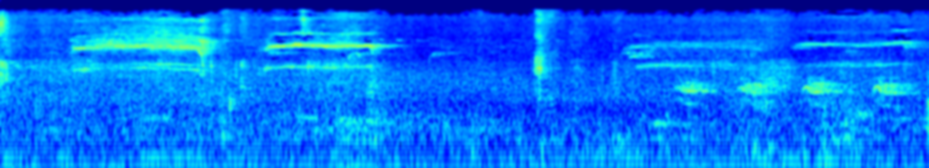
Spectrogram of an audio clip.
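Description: Birds calling: two drawn-out high calls in the first three seconds, then more high calls near the end along with a run of four short lower notes, about two a second. A single sharp click sounds about four seconds in.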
